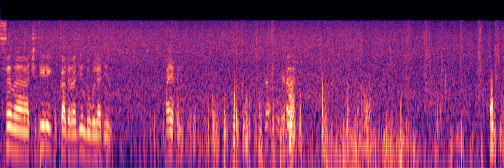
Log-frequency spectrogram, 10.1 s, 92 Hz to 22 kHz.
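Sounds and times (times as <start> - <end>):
outdoor background hiss: 0.0 - 10.0
footsteps through grass: 4.0 - 10.0.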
